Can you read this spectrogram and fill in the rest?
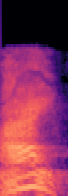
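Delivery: hammed-up yelp of hurt feelings; mock ouch. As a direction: fake wounded cry. Mocking hurt church members.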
